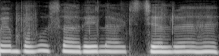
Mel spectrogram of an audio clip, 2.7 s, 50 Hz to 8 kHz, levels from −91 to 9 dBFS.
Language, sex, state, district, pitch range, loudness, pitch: Hindi, female, Bihar, Kaimur, 220-235 Hz, -14 LUFS, 225 Hz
